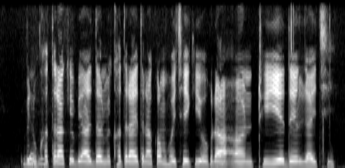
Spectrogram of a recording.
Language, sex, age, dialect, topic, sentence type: Magahi, female, 25-30, Western, banking, statement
